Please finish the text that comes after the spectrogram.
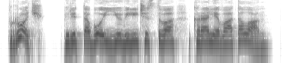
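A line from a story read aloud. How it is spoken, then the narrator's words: Growling. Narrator (Russian): прорычал маркиз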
